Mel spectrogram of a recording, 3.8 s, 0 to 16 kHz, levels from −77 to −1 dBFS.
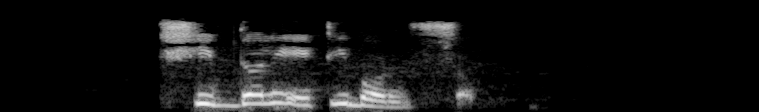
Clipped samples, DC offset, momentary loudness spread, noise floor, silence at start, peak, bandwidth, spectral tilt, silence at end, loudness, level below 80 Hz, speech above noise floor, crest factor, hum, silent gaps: under 0.1%; under 0.1%; 8 LU; -82 dBFS; 0.8 s; -2 dBFS; 8.4 kHz; -2 dB/octave; 1.45 s; -14 LUFS; -64 dBFS; 68 dB; 16 dB; none; none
